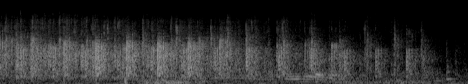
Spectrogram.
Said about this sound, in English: Y'all give God a hand clap of praise.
